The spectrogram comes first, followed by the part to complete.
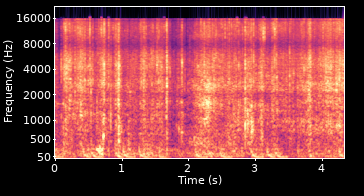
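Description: Plastic shrink wrap crinkling and crackling as it is torn and peeled off a sealed card portfolio, a dense run of small sharp crackles.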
